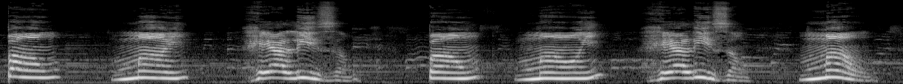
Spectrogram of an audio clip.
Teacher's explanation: Notem que o som sai pela minha boca e também sai pelo meu nariz. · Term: ditongo nasal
